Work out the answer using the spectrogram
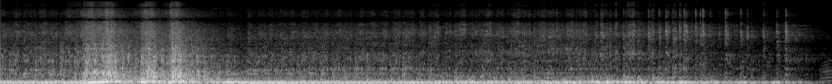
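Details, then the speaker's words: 1979 Chevy Camaro, first start in 4 years, with throttle pats: deep, lumpy, uneven running that sags and dies after about eight seconds, still choking; junk smoking off the hot header. "she's still choking out here. We'll do it one more time."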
